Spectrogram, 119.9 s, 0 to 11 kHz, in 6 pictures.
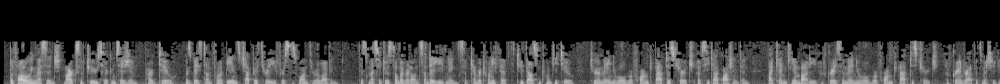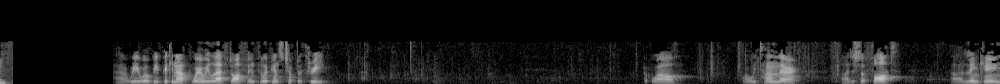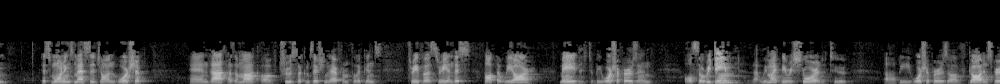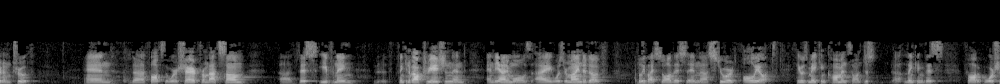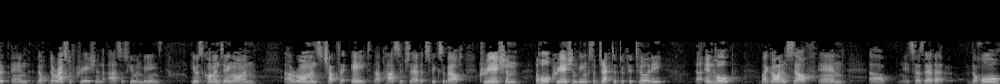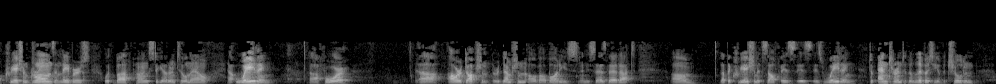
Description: Passage: Philippians 3:1-11 Service Type: Evening Worship « Marks of True Circumcision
